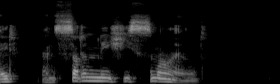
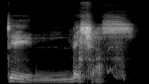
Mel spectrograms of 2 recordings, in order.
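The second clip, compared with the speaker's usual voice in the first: slow, drawn-out savouring; grandma savouring slugs; relishing; 3 semitones lower, 8 dB louder, much slower than usual. A narrator's reading. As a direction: stretch it out, tasting it. Savouring, lips pursed.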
